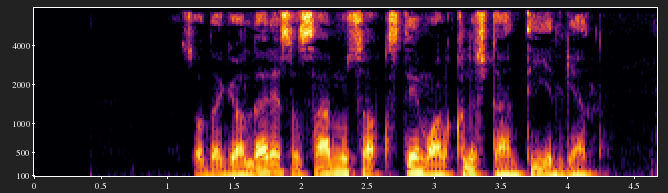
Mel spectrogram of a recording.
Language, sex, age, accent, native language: Uzbek, male, 18-24, Andijon, Uzbek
